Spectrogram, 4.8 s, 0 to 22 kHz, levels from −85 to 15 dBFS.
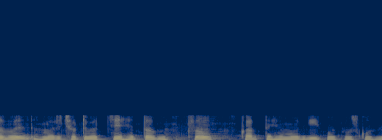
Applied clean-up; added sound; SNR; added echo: neural separator model SepFormer DNS4.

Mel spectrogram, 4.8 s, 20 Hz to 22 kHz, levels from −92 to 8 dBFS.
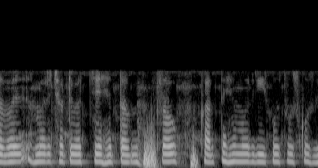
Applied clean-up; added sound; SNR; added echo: none; none; none; none.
